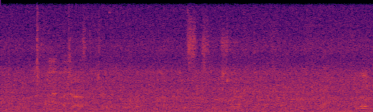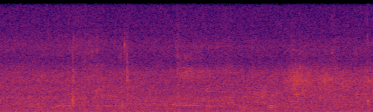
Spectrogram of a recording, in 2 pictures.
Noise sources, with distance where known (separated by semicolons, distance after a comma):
person or small group talking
